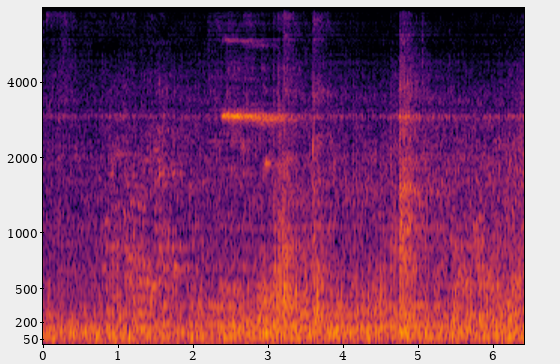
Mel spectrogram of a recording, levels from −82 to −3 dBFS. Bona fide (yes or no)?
no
